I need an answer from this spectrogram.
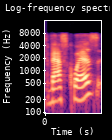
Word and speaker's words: Vazquez: yeah yeah it's it's it's the puerto rican pronunciation and spelling it's Vasquez and it's VA zqu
